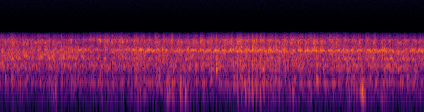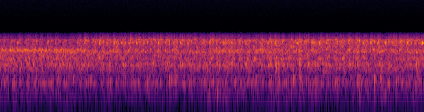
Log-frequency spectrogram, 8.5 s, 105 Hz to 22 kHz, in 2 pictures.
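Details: Mazda RX8 rotary idling unevenly with a faint irregular tapping over the hum; owner reports a knocking noise and slow revving at low revs, and the source is not pinned down.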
